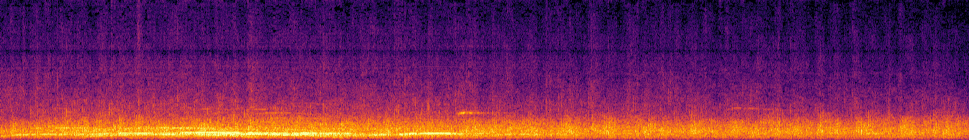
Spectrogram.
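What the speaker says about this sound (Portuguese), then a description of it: "Salve de palmas." Sustained audience applause fills the hall at the first European Spiritist Congress in Switzerland, strongest early on and then gradually thinning to a steady patter.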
